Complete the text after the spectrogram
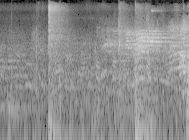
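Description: A volleyball is struck with a dull thump.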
